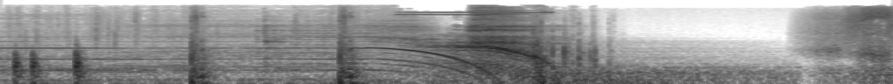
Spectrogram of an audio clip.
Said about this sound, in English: as her fingers form into a hesitant fist and slowly finish the familiar phrase of the knock onto the wood floor of the apartment.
